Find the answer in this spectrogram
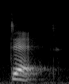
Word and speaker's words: debt: And the letter B is often silent when it's before the consonant T. So think of these examples. Subtle, debt, and doubt.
